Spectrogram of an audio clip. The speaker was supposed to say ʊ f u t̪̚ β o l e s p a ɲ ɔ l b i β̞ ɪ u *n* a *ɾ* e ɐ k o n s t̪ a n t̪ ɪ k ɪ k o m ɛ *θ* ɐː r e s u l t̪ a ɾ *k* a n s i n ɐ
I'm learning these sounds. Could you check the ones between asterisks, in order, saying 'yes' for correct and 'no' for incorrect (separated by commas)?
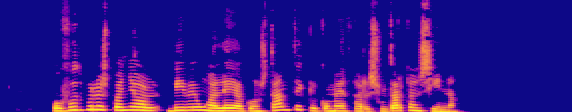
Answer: no, no, yes, yes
